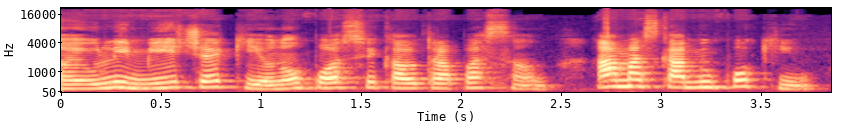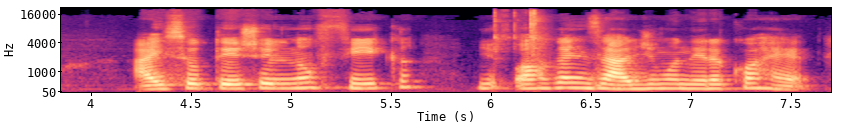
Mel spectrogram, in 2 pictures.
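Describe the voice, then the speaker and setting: A woman teacher with a Brazilian Portuguese accent, giving a recorded primary school lesson in a patient, explanatory way and pointing things out as she goes. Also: medium pitch.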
